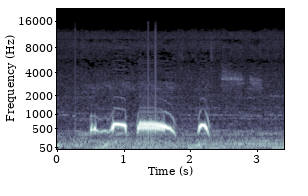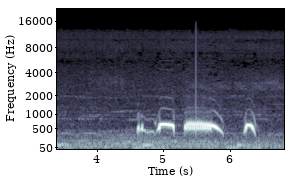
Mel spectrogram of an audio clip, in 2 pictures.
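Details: Spotted dove with thunder-like earthy voice giving its cooing song twice: quick rising notes, a loud long hollow coo, then a short final note, phrases about four seconds apart with quiet gaps.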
